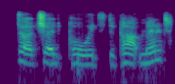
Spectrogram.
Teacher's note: there's a period of voicelessness between the release of the plosive and the beginning of voicing for the next sound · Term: aspiration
